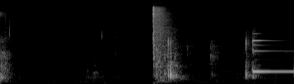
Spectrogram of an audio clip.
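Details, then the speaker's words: Macintosh SE powered on after repair, case off: short click then one clear sustained startup bong, hard drive spinning, light flashing; normal chime, though later flashing disk suggests bad hard drive. "i got a bong i hear the hard drive going i see the light flashing the screen is not warmed up yet"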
